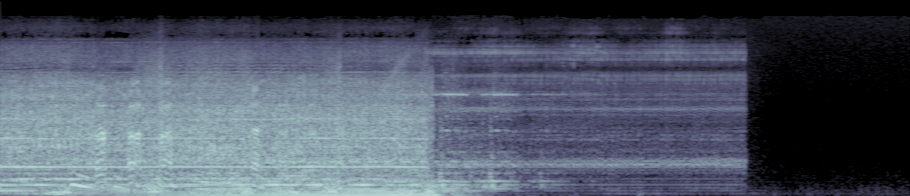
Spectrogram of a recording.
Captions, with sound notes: - Ha ha ha ha ha ha ha. (alarm buzzing)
